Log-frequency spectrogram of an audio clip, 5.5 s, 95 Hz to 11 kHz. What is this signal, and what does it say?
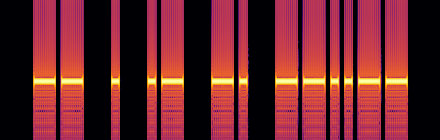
Morse code, heard as a keyed tone, about 14 wpm, spaced as for 12 wpm, 700 Hz. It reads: MEAN,
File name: Morsekurs / Witze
